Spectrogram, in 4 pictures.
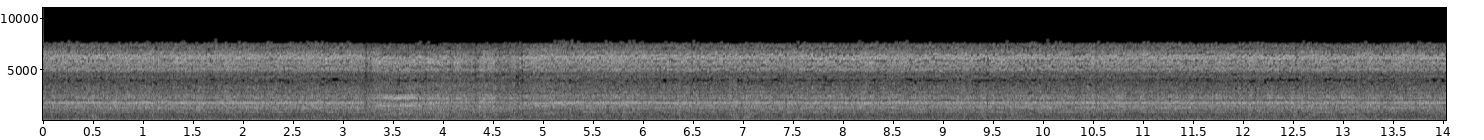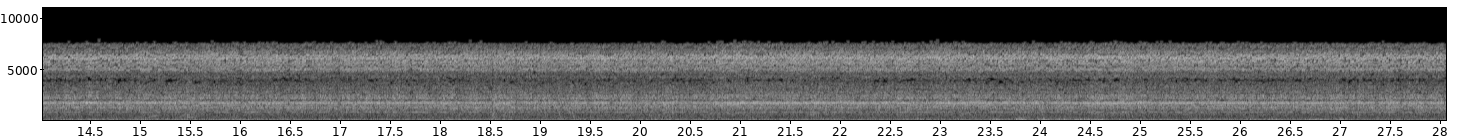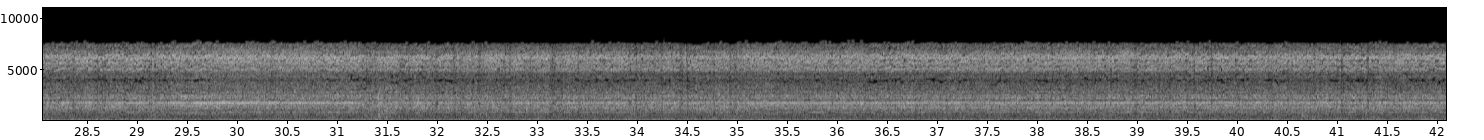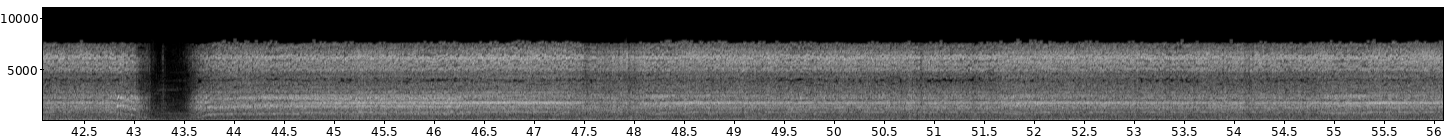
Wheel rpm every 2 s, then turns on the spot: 230, 230, 230, 230, 230, 230, 230, 230, 230, 230, 230, 230, 230, 230, 230, 230, 230, 230, 230, 230, 230, 150, 200, 230, 230, 230, 230, 230.
none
